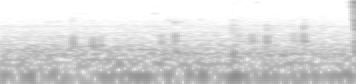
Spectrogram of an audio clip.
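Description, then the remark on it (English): Quiet mouth sounds of someone sipping coffee, with soft wet smacks and a brief louder slurp near the end; no talking. “Sipping on a little coffee.”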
